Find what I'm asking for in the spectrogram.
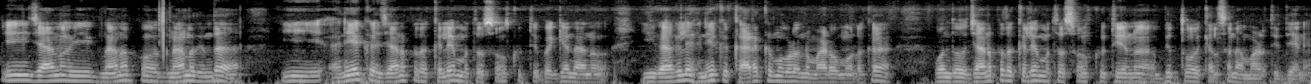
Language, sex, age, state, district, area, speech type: Kannada, male, 60+, Karnataka, Gulbarga, urban, spontaneous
